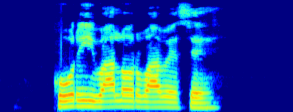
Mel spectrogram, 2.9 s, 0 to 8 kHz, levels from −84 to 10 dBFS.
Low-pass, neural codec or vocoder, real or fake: 7.2 kHz; none; real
